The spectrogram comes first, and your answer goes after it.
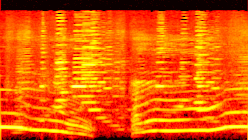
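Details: Landseer Newfoundland dog howling along ('singing') to harmonica playing: two long, wavering howls, each sliding downward and then holding steady, with faint harmonica tones underneath.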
